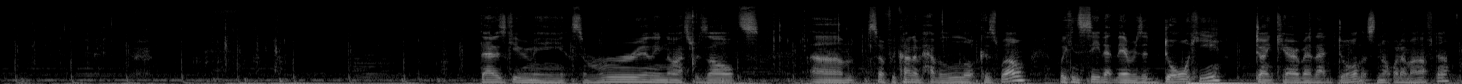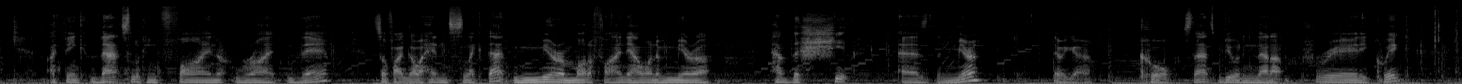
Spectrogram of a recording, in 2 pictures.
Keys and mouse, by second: 2.5 Tab, 5.5-14.4 middle drag, 6.7 click, 6.7 right click, 14.3 click, 14.3-16.2 right drag, 16.2 right click, 16.4-29.2 right drag, 19.4-22.8 drag, 19.4-22.8 middle drag, 28.5 Tab.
